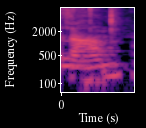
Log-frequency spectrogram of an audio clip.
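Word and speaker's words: Thom: But there's this famous painting by Robert Thumb, that's how you pronounce it, that portrays this.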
